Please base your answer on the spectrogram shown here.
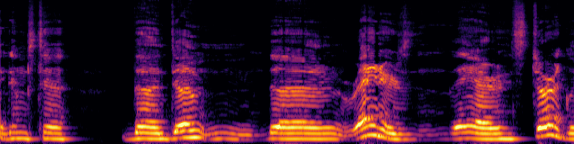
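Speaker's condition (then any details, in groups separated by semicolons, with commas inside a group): Cerebral palsy; able to speak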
